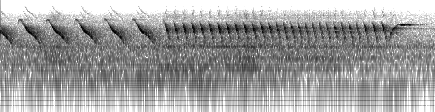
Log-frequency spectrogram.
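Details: Yellow canary singing daily while kept outside to sun: a run of five descending sweeping notes, then a fast rapid trill of bright high pulses ending in a short thin whistle.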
